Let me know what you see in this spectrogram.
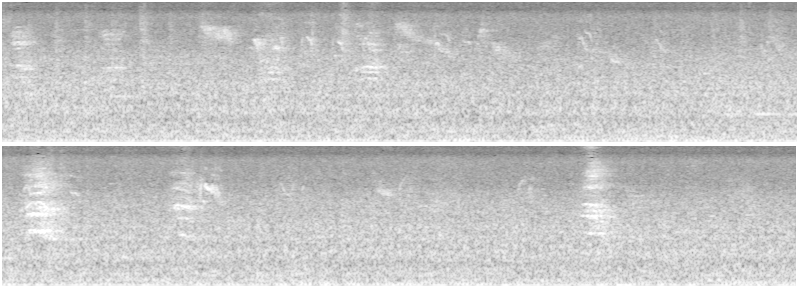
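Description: Birds calling, with many short high calls and two louder ones about six and ten seconds in, over a steady background noise.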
